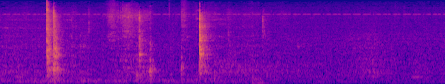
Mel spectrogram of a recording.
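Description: A few light clicks and taps as a tennis racket is handled and set down on a wooden balancing jig; the sharpest come about half a second in and about two seconds in.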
